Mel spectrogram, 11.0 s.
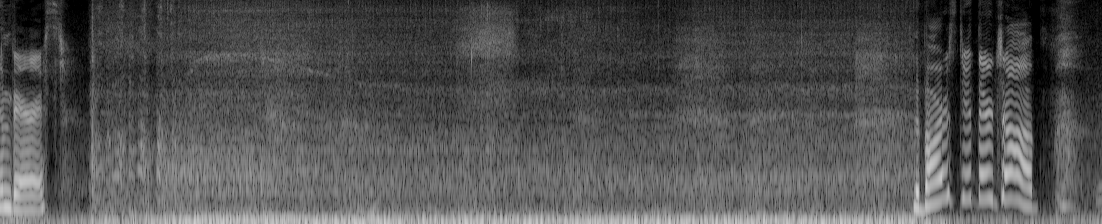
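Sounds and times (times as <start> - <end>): motorcycle engine idling: 1.0 - 9.7.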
